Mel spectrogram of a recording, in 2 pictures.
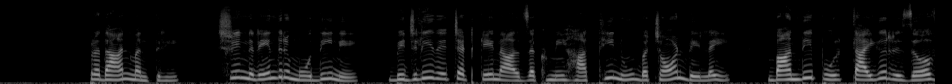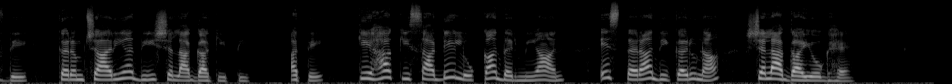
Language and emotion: Punjabi, neutral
